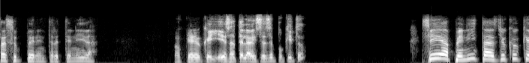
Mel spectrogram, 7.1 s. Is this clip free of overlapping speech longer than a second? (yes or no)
yes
